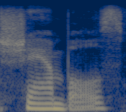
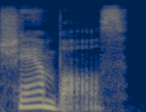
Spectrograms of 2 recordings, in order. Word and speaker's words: Shambles: Dear, it's pronounced as shambles, not shamballs. Shamballs. Law and the revolutionaries switched places again. Not shamballs, shambles.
